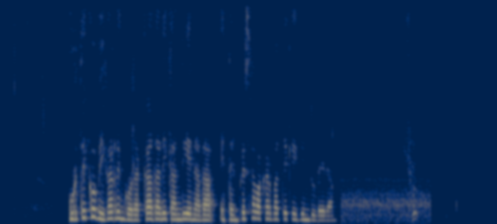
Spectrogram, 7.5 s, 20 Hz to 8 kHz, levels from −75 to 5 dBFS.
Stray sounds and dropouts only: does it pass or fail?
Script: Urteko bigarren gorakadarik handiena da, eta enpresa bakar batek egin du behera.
fail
